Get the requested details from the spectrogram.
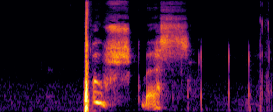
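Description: A hand bumps and rubs against the microphone.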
